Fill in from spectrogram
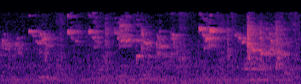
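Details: Budgerigars warbling to encourage mating: a run of squawky, chirping notes in short irregular bursts, with sharper squeaks toward the end.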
